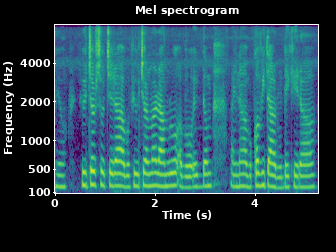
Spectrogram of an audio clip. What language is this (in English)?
Nepali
